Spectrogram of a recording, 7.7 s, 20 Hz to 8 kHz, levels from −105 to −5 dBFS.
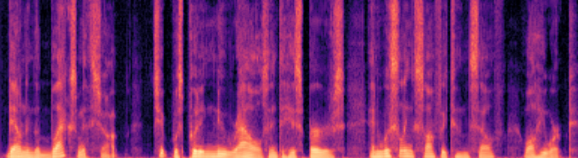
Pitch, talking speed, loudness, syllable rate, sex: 110 Hz, 165 wpm, -19 LUFS, 4.6 syllables/s, male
